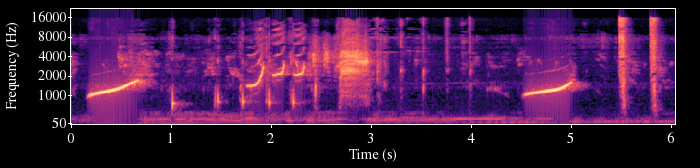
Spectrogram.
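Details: A talking pet parrot gives a loud, clear rising whistle, then a string of short chirpy notes and a hiss. The same upward-sliding whistle comes again near the end over a low indoor hum.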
